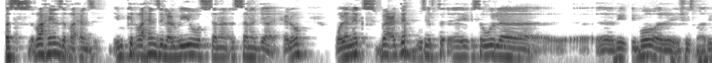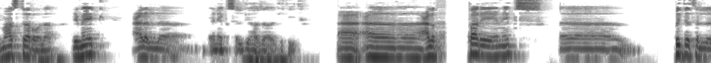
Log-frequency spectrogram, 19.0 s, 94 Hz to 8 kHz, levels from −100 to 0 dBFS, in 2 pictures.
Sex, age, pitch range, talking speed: male, 20-39, 135-165 Hz, 105 wpm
